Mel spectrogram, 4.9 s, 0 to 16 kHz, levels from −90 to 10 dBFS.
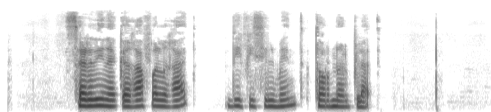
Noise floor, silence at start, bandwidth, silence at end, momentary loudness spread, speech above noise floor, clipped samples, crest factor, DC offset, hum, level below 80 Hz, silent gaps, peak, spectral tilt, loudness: -71 dBFS; 0.65 s; 11 kHz; 1.25 s; 14 LU; 49 dB; under 0.1%; 24 dB; under 0.1%; none; -74 dBFS; none; 0 dBFS; -5.5 dB/octave; -22 LUFS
